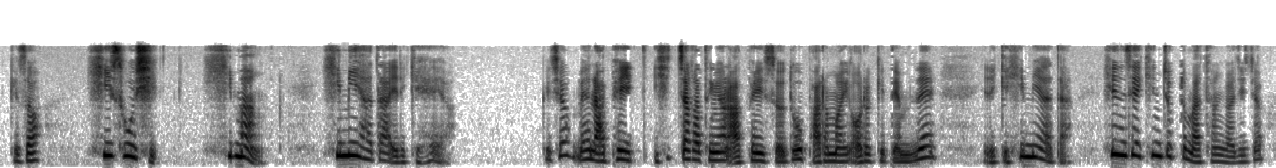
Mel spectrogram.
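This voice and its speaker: An adult literacy teacher explaining vowels patiently, asking rhetorical questions and reading example words slowly. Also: medium pitch, creaky, a little mellow, no echo, lo-fi sound. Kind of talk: Korean vowel lesson.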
